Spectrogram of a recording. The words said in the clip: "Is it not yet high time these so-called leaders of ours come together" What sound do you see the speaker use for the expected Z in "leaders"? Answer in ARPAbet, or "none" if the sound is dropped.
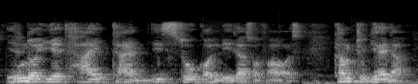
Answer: S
